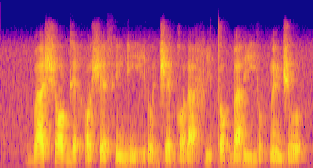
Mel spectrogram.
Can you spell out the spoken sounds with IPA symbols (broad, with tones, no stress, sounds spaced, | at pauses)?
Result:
b a˦ ʃ ɔ˦ ɡ ɛ˧ h ɔ˧ ʃ ɛ˧ s ĩ˧ ɡ ĩ˨ j i˨ ɾ o˨ d͡ʒ ɛ˧ ɡ ɔ˨ ɾ a˧ f i˦ t ɔ˦ ɡ͡b a˦ ɾ i˦˨ j o˨˦ k͡p ɛ̃˦ d͡ʒ o˦˨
